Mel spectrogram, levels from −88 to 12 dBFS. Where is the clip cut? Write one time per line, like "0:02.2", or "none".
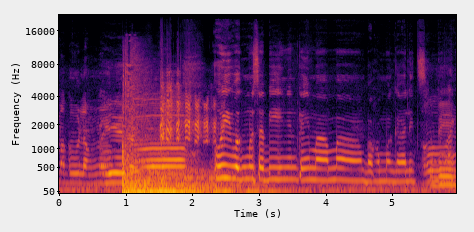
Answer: none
